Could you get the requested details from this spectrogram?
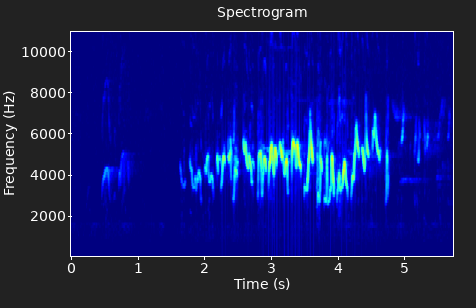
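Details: Myrtle warbler song: after one short opening note, a loose, jumbled trill of sweet, high warbled notes runs about three seconds, swelling in loudness then trailing off, against a quiet background.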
